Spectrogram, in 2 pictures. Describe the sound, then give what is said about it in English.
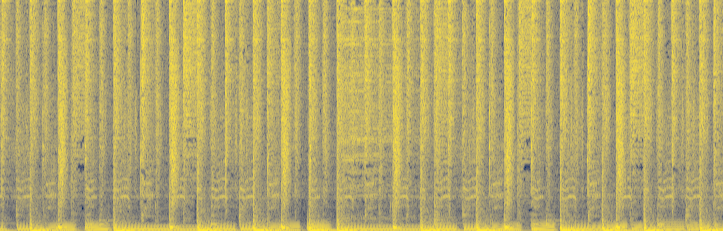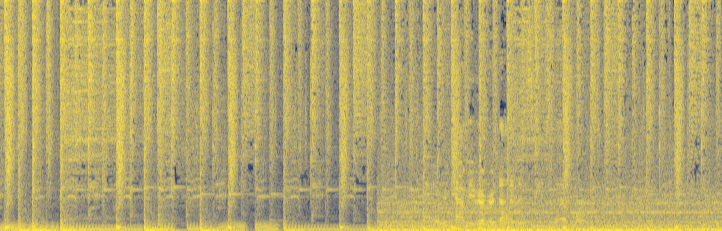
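Steady, loud road rumble from inside a moving car on a road trip to Philadelphia, with frequent soft thumps and clicks over the drone. Near the end it shifts into a brighter, hissier roar. “So hang in there for, you know, and just kind of bear with it, because there is a little, it's not really white noise, but it's background noise from being in a car.”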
